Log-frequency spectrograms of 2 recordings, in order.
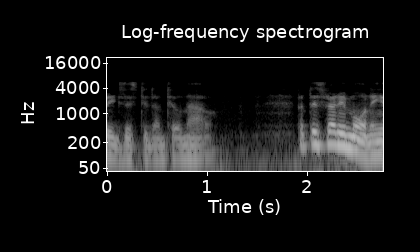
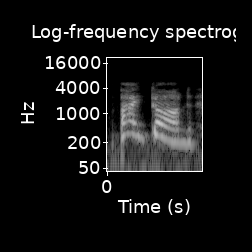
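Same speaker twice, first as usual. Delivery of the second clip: much higher, loud cry of fury; shrill exclamation; 8 dB louder than usual. A narrator's reading. Jaguar springs up with his rifle on hearing the news, shrill furious cry. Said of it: "exclaimed with shrill voice".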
